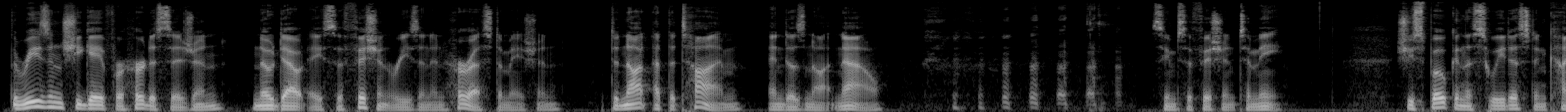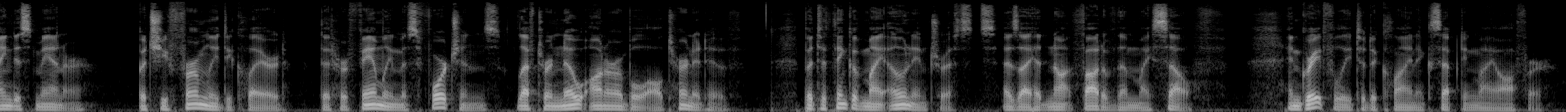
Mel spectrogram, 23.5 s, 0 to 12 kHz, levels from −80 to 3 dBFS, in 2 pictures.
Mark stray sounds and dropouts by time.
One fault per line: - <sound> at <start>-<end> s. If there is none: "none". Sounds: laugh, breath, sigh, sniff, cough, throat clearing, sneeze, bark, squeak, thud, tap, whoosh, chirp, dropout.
- laugh at 6.9-8.5 s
